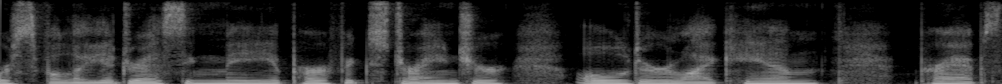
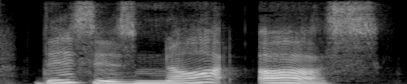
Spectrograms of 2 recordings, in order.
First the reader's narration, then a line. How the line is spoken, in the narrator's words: cried out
